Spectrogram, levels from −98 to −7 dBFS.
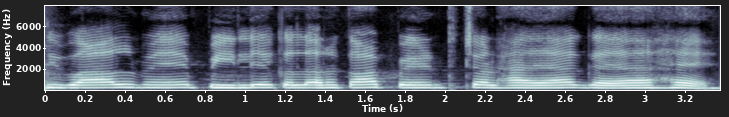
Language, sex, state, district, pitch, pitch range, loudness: Hindi, female, Jharkhand, Deoghar, 250 Hz, 240-260 Hz, -12 LUFS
